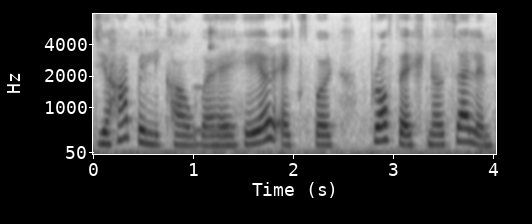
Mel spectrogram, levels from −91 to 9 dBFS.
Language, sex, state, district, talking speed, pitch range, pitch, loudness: Hindi, female, Jharkhand, Ranchi, 135 wpm, 210-270 Hz, 220 Hz, -16 LUFS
